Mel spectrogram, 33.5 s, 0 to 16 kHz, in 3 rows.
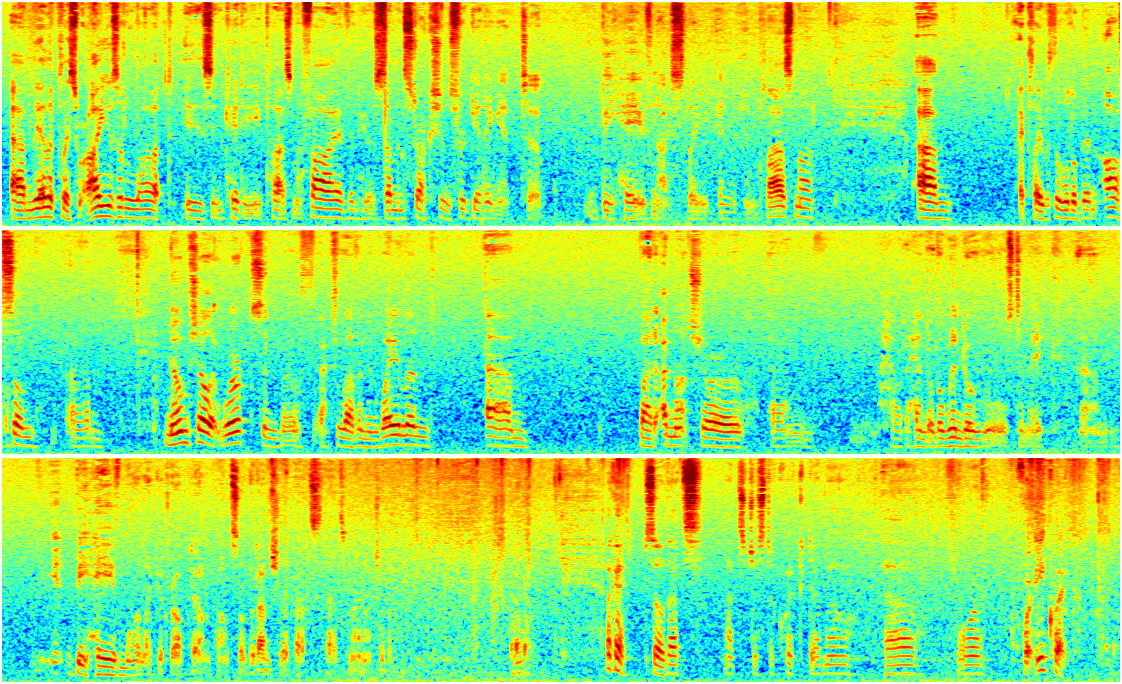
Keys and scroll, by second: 28.1 F12, 29.1 ctrl+}, 29.5 ctrl+}, 29.9 ctrl+}, 30.1 ctrl+}, 30.8 ctrl+}, 30.8 ctrl+alt+{, 31.0 ctrl+alt+{, 31.2 ctrl+alt+{, 31.3 ctrl+alt+{.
